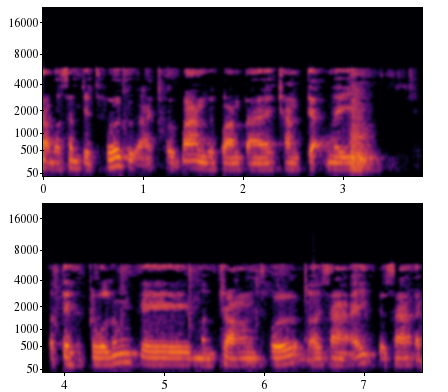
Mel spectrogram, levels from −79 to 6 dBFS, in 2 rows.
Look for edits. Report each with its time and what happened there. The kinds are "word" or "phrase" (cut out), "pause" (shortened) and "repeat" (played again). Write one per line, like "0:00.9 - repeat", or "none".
none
